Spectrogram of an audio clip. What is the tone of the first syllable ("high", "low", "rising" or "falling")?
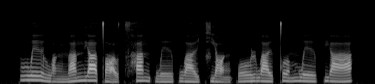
falling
